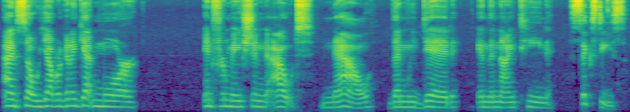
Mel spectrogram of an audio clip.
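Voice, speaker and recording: A woman's voice: sits low, flat delivery, moderate pace, fairly bright tone. A woman hosting a casual live reaction stream, blunt and skeptical, repeating phrases for emphasis.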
